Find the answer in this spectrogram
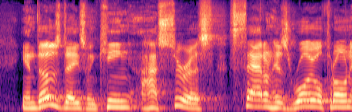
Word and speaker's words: Ahasuerus: King Ahasuerus sat on his royal throne in Susa, the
